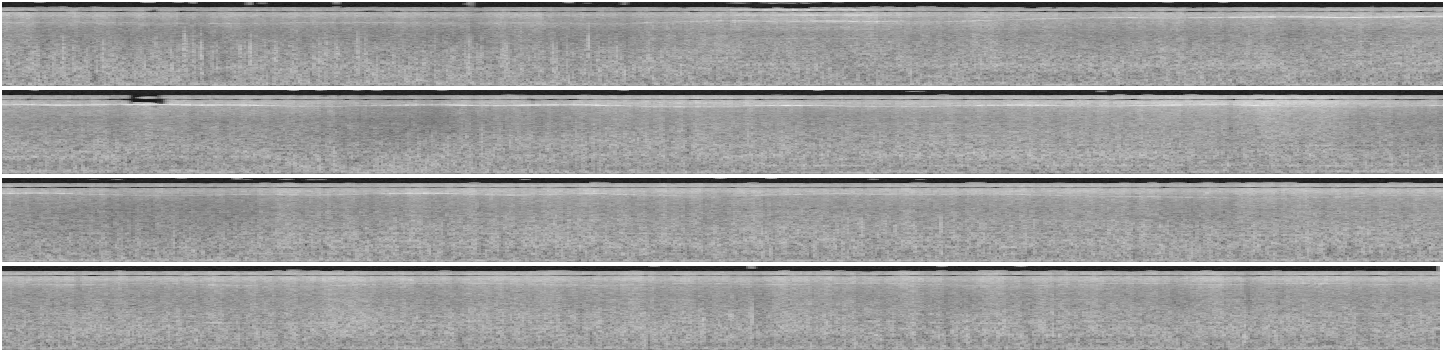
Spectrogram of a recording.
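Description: Khlong Saen Saep canal boat's diesel engine running steadily under way: a loud, unbroken rumble with a thin high whine that wavers in pitch over it.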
